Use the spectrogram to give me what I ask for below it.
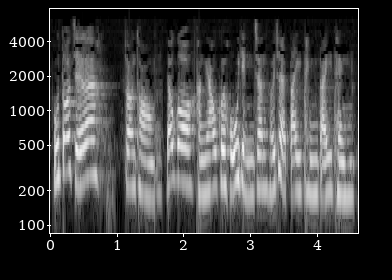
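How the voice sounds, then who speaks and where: During a sermon, a woman patiently explains a Buddhist sutra, occasionally imitating others in a lively way. Her voice is medium-pitched with a breathy edge, her speed is normal, and the recording sounds muffled.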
